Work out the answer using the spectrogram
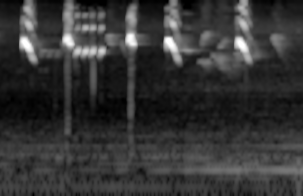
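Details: Brown-throated sunbird (kolibri ninja) singing tembak-style: bright high downslurred notes and a short clipped rattle of four notes, over a steady low background rumble.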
